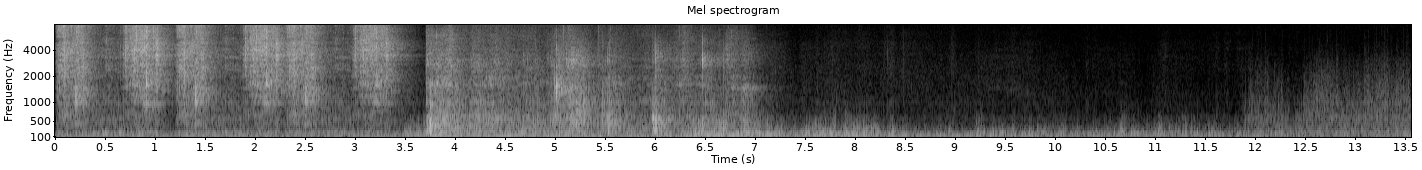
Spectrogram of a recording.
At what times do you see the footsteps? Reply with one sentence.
The footsteps can be heard from 0.0 to 7.0 s.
